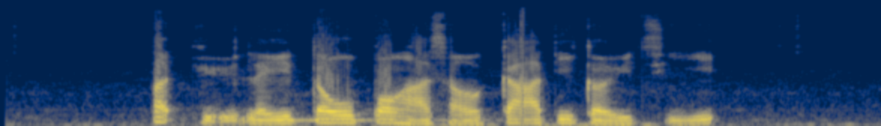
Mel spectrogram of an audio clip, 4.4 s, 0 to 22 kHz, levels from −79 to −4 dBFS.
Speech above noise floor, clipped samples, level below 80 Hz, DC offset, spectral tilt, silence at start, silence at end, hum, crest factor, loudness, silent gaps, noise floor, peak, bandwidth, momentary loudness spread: 30 dB; under 0.1%; -38 dBFS; under 0.1%; -8 dB/octave; 0.75 s; 0.15 s; none; 16 dB; -17 LUFS; none; -46 dBFS; -2 dBFS; 11.5 kHz; 8 LU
